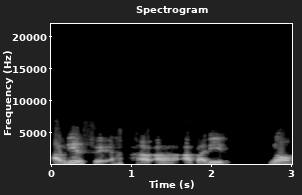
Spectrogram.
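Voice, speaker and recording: A fairly slow, fairly low-pitched woman's voice with a Venezuelan accent. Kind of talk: testimony. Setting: video call on a phone.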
